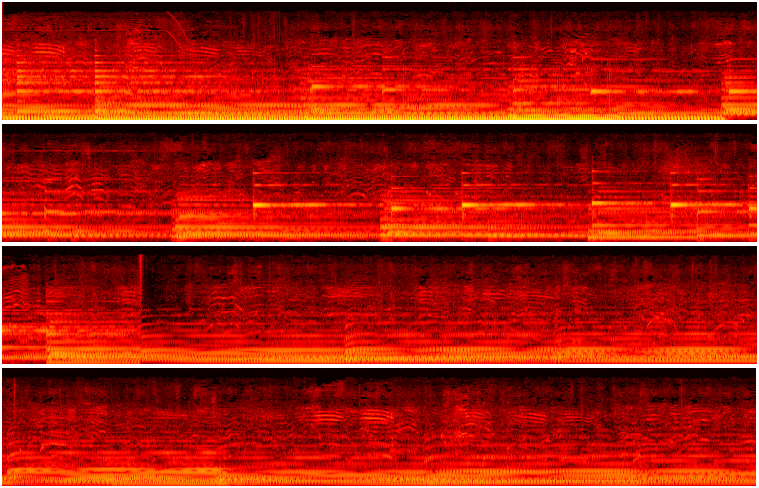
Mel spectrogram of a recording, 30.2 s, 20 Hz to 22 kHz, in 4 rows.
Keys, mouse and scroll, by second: 3.8-8.2 drag, 9.3 ctrl+t, 10.9-11.3 click, 11.3-12.0 click, 14.1 ctrl+click, 15.5-16.9 shift+drag, 20.4 alt+scroll up 1, 21.5 space, 21.6 click, 21.6-22.3 click, 22.1 space, 24.9-30.1 drag.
